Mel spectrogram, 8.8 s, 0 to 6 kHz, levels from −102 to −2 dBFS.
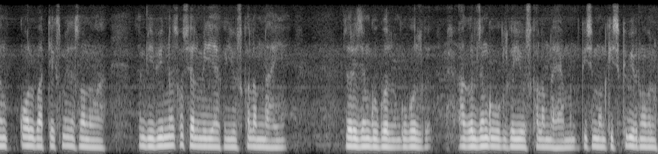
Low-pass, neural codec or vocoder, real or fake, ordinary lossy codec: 5.4 kHz; none; real; none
